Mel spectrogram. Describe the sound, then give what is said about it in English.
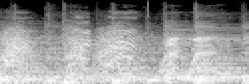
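Several nasal, quacking calls sung in a song by a voice imitating a duck, repeated in a loose rhythm over steady sustained musical tones, fairly loud. “So I turned to those poor little ducks half dead, and these are the words they said: we're all dead ducks. Quack, quack, quack, quack.”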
